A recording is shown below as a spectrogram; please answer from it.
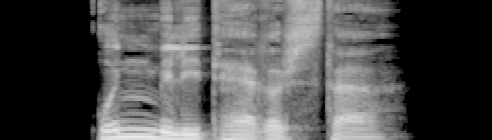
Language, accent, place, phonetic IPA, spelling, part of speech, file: German, Germany, Berlin, [ˈʊnmiliˌtɛːʁɪʃstɐ], unmilitärischster, adjective, De-unmilitärischster.ogg
- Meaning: inflection of unmilitärisch: 1. strong/mixed nominative masculine singular superlative degree 2. strong genitive/dative feminine singular superlative degree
